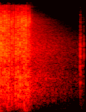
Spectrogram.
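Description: Ratchet socket wrench clicking fast and close during a Mopar alternator pulley swap, a dense burst of clicks for about a third of a second, then a fading tail and one short faint click near the end.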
